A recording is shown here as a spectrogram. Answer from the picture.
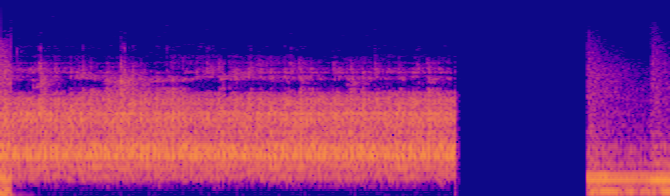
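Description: Black & Decker convection toaster oven running: a steady whir from its fan. It cuts off abruptly a little before three seconds in.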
